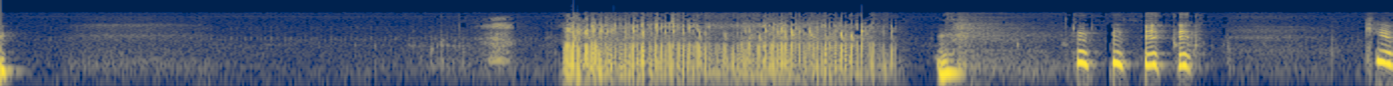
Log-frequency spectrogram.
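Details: Baby: a long, noisy burst of breath, then several short sharp sounds, likely sneezing and hiccuping; sneezing.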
